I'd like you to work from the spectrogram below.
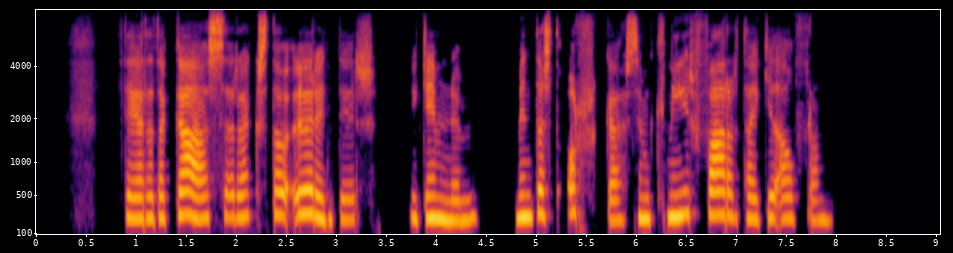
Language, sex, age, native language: Icelandic, female, 20-29, Icelandic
